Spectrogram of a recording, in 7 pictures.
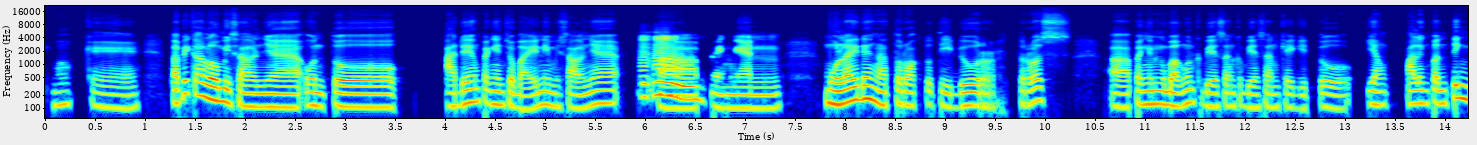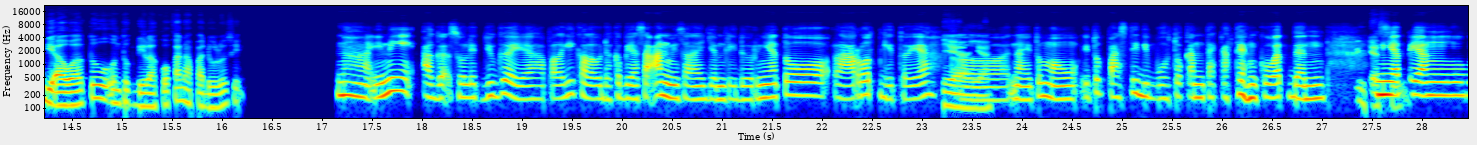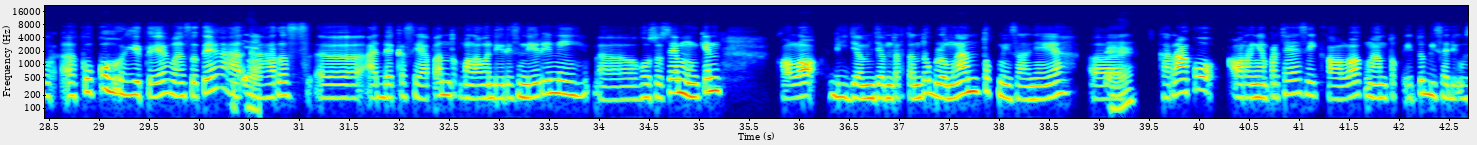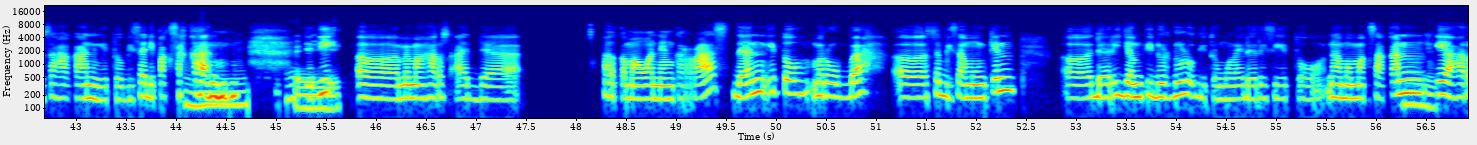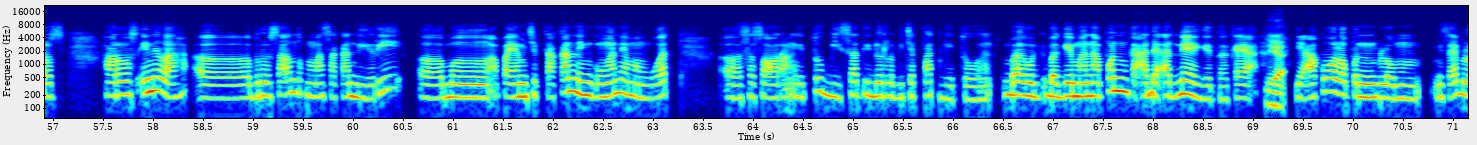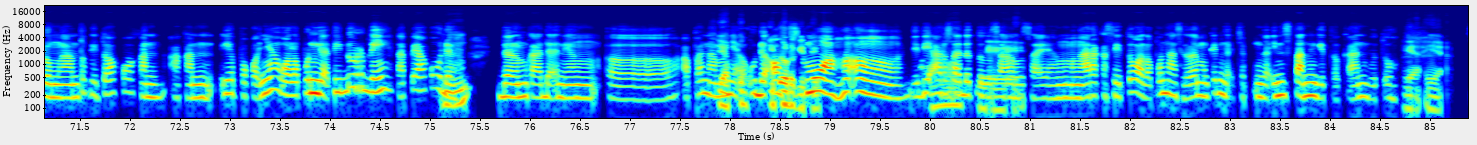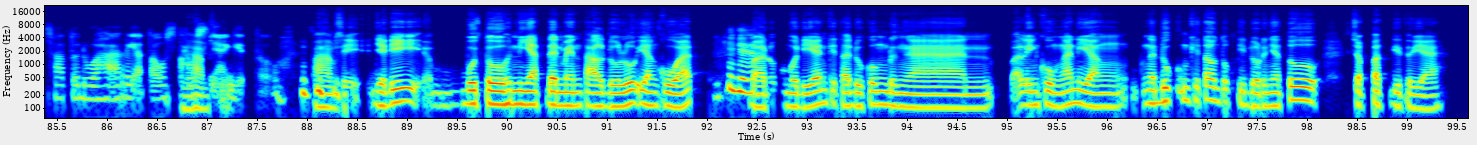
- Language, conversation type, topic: Indonesian, podcast, Apa rutinitas malam yang membantu kamu bangun pagi dengan segar?
- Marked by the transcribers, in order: laughing while speaking: "dipaksakan"; tsk; in English: "off"; laugh; laughing while speaking: "Iya"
